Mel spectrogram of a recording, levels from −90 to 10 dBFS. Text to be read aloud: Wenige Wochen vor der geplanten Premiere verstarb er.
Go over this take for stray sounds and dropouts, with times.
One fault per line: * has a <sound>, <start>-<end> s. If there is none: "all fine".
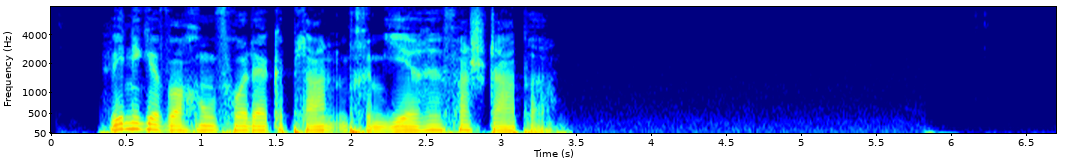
all fine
